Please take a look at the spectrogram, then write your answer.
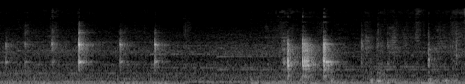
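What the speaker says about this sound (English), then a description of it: "we're gonna add our rice to it" Dry rice is poured into a pot for an ox-tail dish, giving light ticks and clinks of grains and a spoon against the metal, close and irregular, with a small cluster of taps near the middle.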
